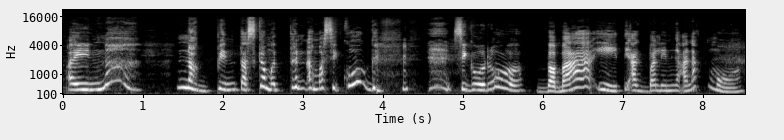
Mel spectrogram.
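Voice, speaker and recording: Animated, high-voiced Ilocano woman friend. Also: slow pace, exaggerated voice. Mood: chatty, eager. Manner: animated, chatty, encouraging. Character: supportive young woman friend of pregnant single mother. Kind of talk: radio drama acting.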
